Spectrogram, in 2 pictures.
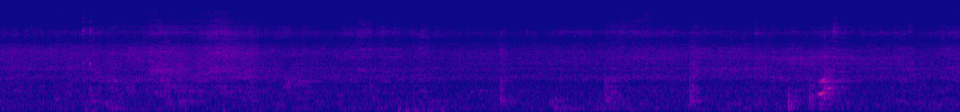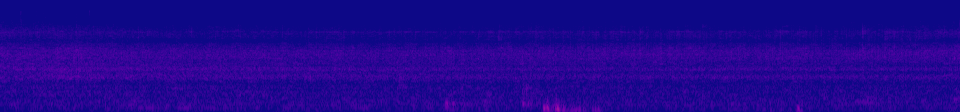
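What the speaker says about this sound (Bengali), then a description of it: "ভোলটা এখানে আমি ভালো করে ভেজে নিলাম মশলার সাথে" Rohu fish pieces frying with spices in a pan, a steady soft sizzle with occasional stirring scrapes and clinks, continuous and close, with no talking.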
